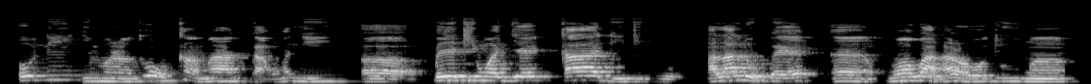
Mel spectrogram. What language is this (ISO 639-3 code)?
yor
